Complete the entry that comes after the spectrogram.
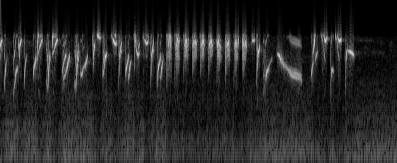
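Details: European goldfinch delivering a dense, high twittering song of rapid sharp notes, with a longer downward-slurred whistle near the end and a few final chirps.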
